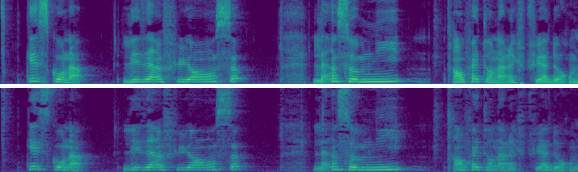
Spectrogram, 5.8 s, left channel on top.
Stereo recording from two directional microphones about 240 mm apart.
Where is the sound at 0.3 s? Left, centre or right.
Left.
